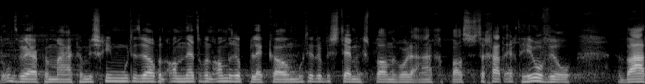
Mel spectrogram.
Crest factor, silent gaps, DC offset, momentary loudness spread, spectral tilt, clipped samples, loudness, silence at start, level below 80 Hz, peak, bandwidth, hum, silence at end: 22 dB; none; under 0.1%; 7 LU; -6 dB/octave; under 0.1%; -28 LUFS; 0 s; -66 dBFS; -6 dBFS; 17.5 kHz; none; 0 s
